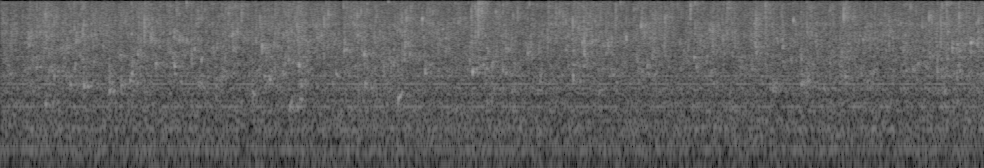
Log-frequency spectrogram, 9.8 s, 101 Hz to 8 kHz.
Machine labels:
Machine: pump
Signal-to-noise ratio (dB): 6 dB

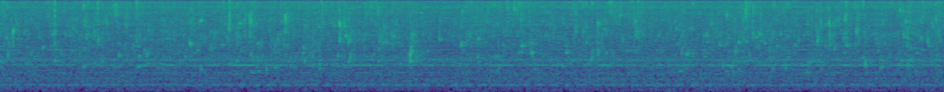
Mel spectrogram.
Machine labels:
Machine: pump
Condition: normal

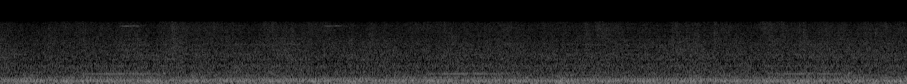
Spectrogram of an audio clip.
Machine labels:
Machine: slide rail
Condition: normal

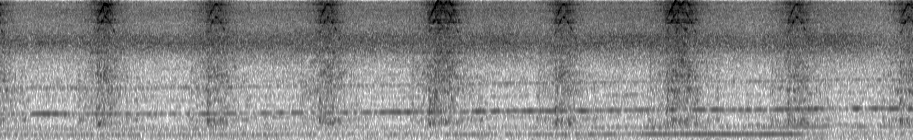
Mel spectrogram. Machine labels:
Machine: slide rail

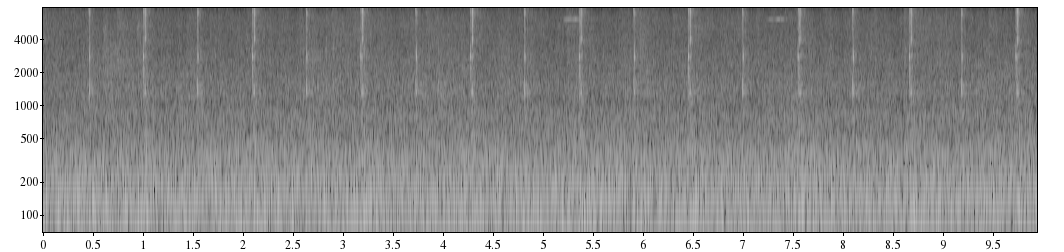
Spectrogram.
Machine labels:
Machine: valve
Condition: normal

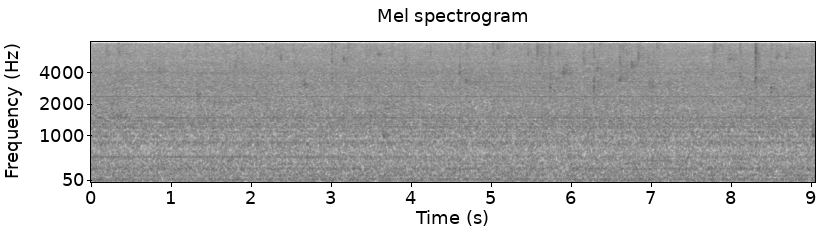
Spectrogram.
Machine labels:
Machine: pump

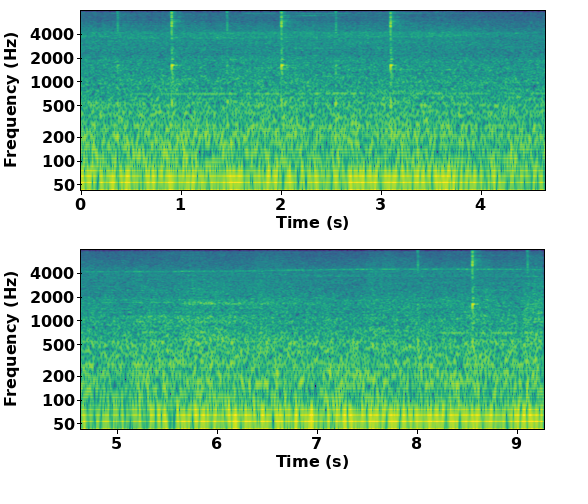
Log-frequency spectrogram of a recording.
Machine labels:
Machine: valve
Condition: normal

